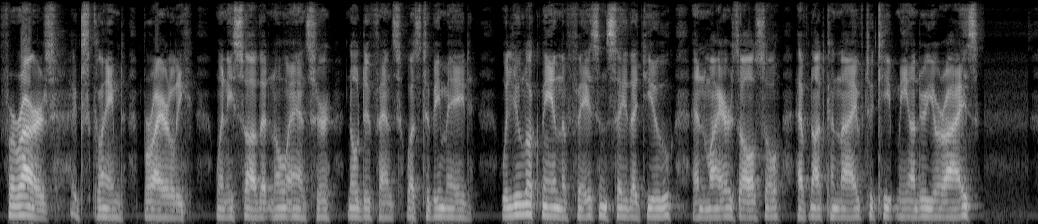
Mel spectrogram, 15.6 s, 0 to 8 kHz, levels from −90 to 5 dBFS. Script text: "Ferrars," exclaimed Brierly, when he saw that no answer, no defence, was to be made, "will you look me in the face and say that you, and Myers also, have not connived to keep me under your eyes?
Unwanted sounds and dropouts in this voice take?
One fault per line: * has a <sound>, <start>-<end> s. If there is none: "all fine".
all fine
